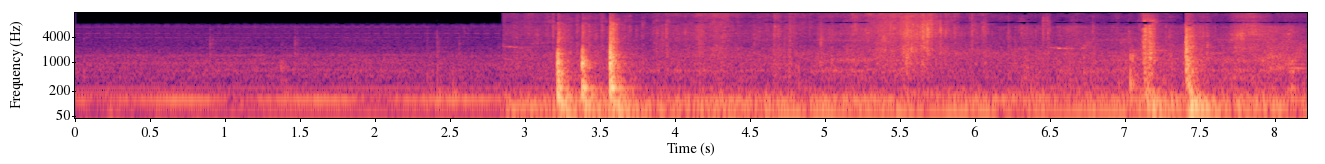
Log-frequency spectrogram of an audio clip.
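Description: Knocking on a house's front door: a cluster of sharp knocks about three seconds in and another near the end, over a steady low hum.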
